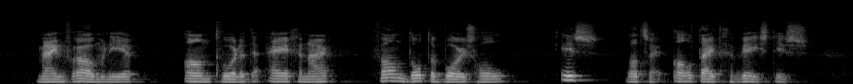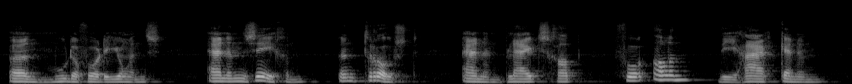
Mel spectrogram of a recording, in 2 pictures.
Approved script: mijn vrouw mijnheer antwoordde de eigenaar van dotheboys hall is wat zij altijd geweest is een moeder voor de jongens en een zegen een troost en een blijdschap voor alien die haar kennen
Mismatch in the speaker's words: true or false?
false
